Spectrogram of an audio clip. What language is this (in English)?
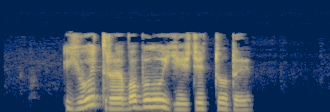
Belarusian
